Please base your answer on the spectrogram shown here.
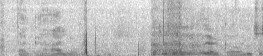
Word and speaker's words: Tagalog: ka third syllable log the the accent is in the second syllable tagalog tagalog today we are going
